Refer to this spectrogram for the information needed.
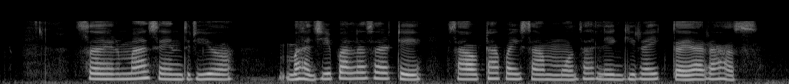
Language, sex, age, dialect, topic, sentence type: Marathi, female, 18-24, Northern Konkan, agriculture, statement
